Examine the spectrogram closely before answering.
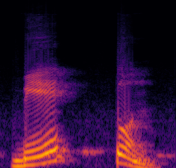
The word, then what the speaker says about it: বেতন: করব এখানে আছে একার, মাঝে যদি অযুক্ত ব্যঞ্জন বর্ণ থাকে তার আগে যদি একার থাকে তাহলে মাঝের অ এর উচ্চারণ ও এর মতো হবে, তাহলে বে, বয়কারে বে তয়কার দন্তন্য হস, বেতন।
